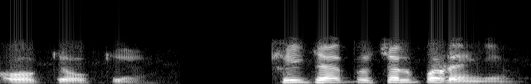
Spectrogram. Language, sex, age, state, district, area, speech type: Urdu, male, 18-30, Delhi, North West Delhi, urban, conversation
